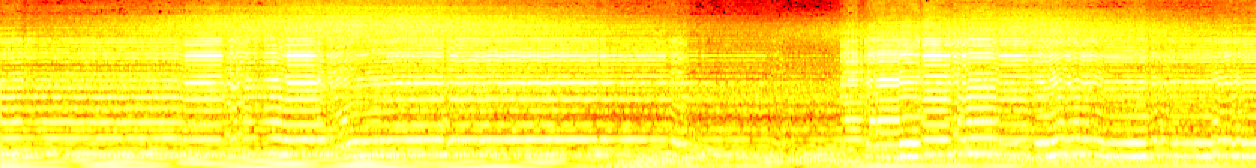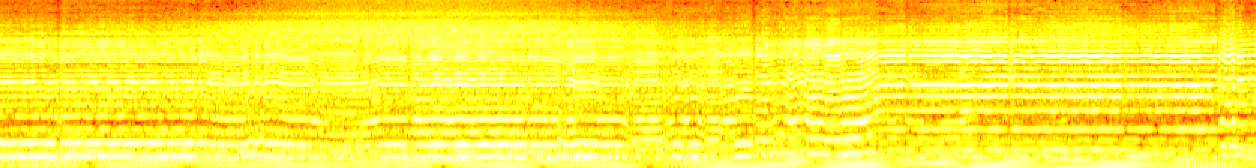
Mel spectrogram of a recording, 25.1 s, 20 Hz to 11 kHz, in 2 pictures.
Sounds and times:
Violin, fiddle: 0.0 - 25.1.

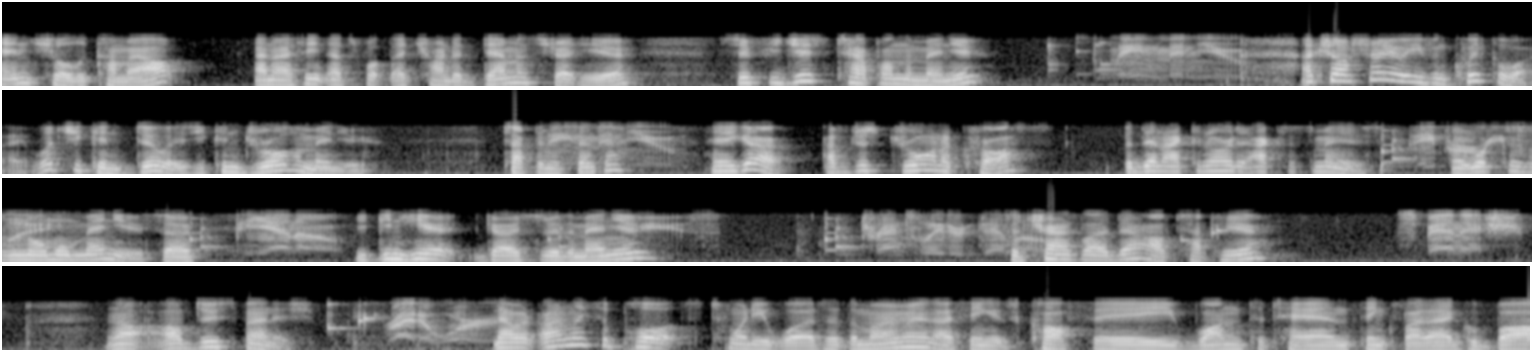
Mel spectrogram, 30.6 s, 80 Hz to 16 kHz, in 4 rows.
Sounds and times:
Speech: 0.0 - 5.0, 5.6 - 9.6, 10.2 - 18.9, 19.6 - 21.7, 22.3 - 30.5.

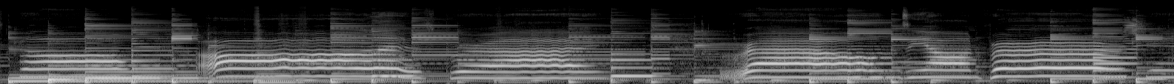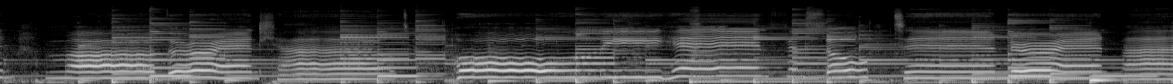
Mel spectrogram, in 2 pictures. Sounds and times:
Female singing: 0.0 - 6.1, 7.2 - 23.4
Music: 0.0 - 23.4.

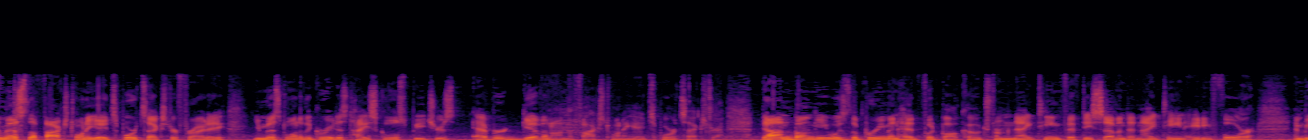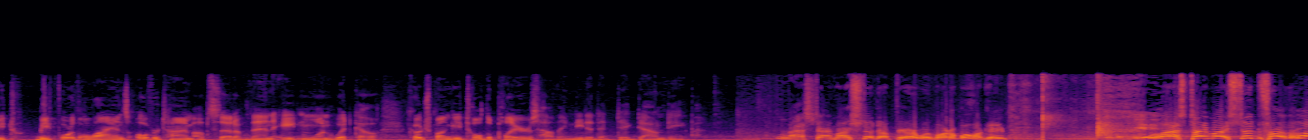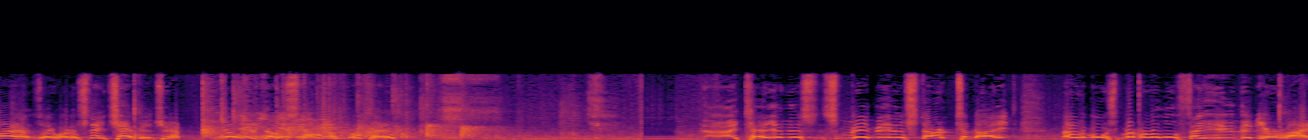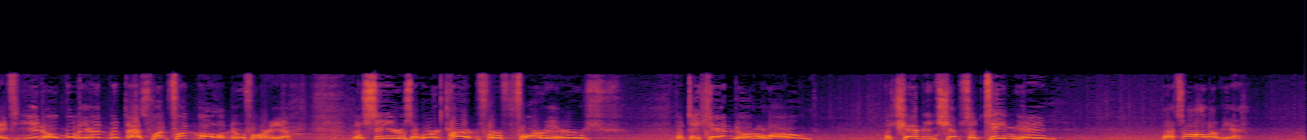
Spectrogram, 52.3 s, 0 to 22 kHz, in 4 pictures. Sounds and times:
Male speech, man speaking: 0.0 - 20.2, 20.9 - 23.2, 24.4 - 30.2, 33.2 - 42.2, 42.8 - 45.4, 46.0 - 47.4, 48.1 - 49.9, 50.9 - 51.8
Narration, monologue: 0.0 - 29.8, 30.6 - 52.3.

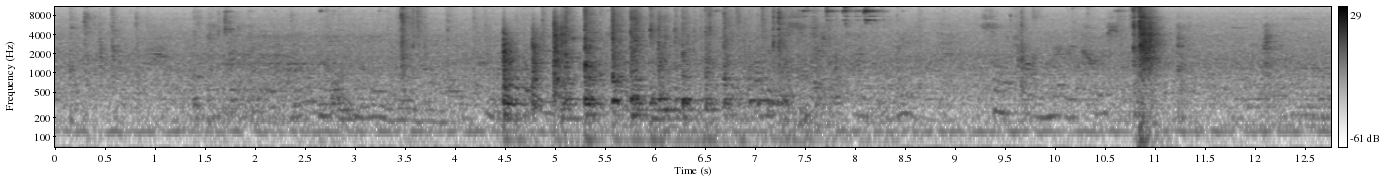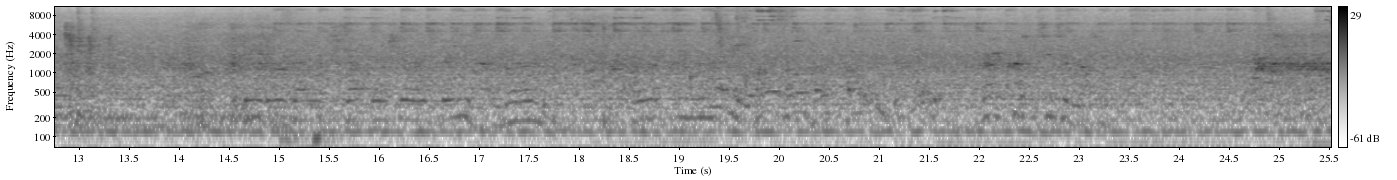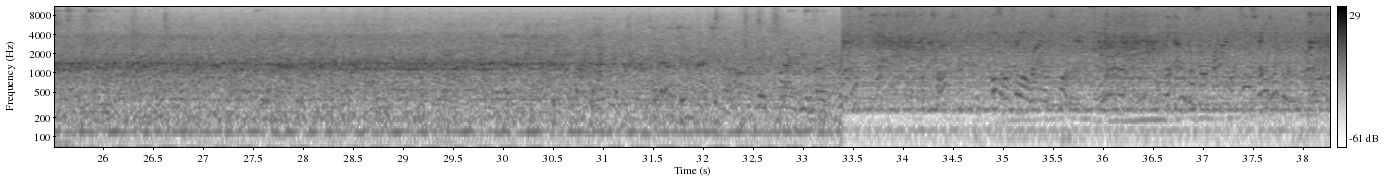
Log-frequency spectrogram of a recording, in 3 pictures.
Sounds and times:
Speech: 1.4 - 5.6, 6.6 - 11.0, 14.5 - 23.5, 29.4 - 33.5, 34.3 - 38.2.

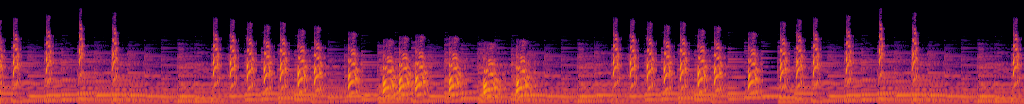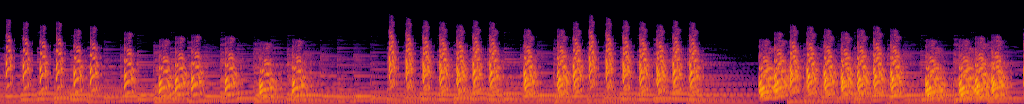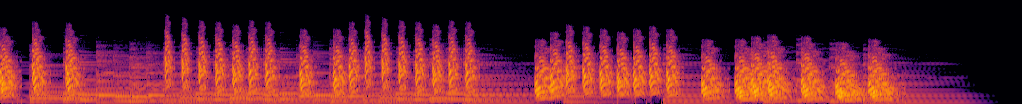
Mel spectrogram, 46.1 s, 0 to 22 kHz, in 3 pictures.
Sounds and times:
Bow-wow: 0.0 - 1.8, 3.2 - 7.0, 9.2 - 13.8, 15.2 - 20.0, 21.2 - 26.0, 26.8 - 32.0, 33.2 - 38.0, 38.7 - 44.3.

